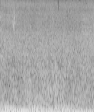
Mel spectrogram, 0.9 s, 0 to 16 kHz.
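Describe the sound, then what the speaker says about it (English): A loud, deep rumbling blast from an in-game explosion in Helldivers 2 fills the second, a dense boom with no speech. "Explosion."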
